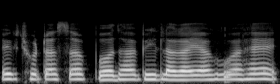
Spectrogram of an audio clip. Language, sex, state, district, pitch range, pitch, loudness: Hindi, female, Jharkhand, Palamu, 220-240 Hz, 235 Hz, -13 LUFS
